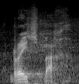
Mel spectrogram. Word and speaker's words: Reichenbach: que se llama Hans Reichenbach, ¿no? Se escribe como María Reich, pero le agregamos como el compositor Bach, Reichenbach. Él escribió un libro que se llamó Experiencia y Predicción.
